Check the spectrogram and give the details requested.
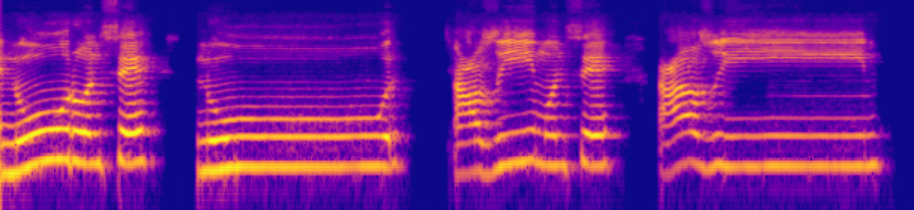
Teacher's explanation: ये तब होगा कि आखिरी हर्फ के आखिर में जेर या दो जेर पेश या दो पेश हों, तो उस रा को हम जो है वो यानी उस हर्फ को हम साकिन करते हैं, और साकिन हर्फ से पहले हरूफ मद्दा हो तो उसको हम 3 से 4 अलिफ के बराबर लंबा करते हैं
